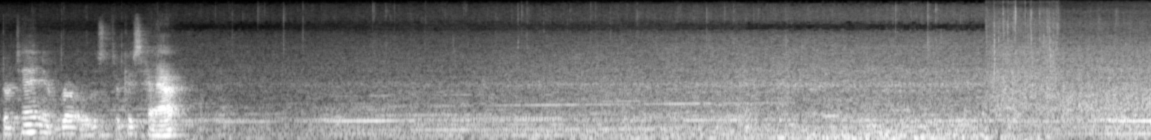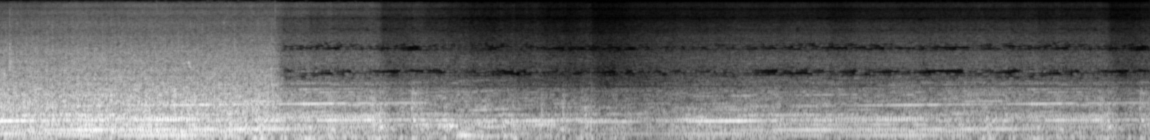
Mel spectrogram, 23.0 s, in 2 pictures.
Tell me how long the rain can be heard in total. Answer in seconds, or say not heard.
14 s.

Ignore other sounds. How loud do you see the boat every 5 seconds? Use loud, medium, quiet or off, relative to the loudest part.
medium, medium, loud, medium, medium.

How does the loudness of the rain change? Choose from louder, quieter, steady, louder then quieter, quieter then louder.
louder.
